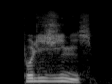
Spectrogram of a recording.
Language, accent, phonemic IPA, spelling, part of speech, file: French, France, /pɔ.li.ʒi.ni/, polygynie, noun, LL-Q150 (fra)-polygynie.wav
- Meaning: polygyny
